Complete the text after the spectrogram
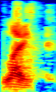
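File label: pronunciation "like", English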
